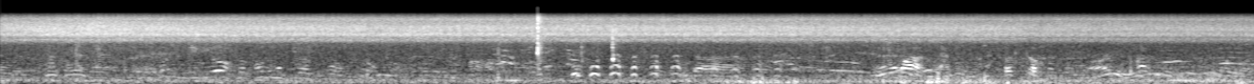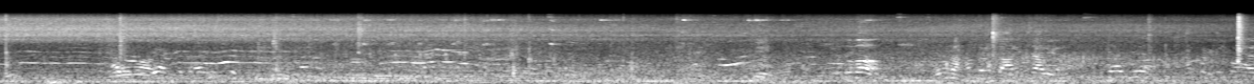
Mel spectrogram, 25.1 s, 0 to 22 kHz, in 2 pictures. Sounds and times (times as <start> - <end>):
Speech: 6.8 - 18.0, 19.4 - 25.0.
